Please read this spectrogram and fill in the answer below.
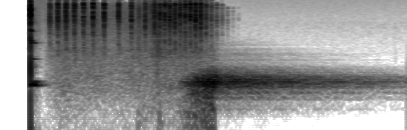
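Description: Channel-logo sting sound effects: a sharp hit just after the start, a quick run of ticks, then a swell about halfway through into a single held tone that slowly fades away.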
